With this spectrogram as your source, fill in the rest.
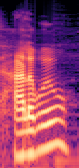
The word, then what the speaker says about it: Hallowoo: Well, the way I would pronounce it is Hallowoo.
